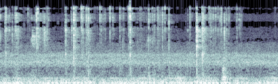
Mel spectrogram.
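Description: A metal blade scrapes and cuts pieces off the scored face of a solid mauve-purple bar of soap. Dense, crunchy crackling and scraping runs throughout over a low, steady rumble. Sharper bright ticks pop out where the pieces break away.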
